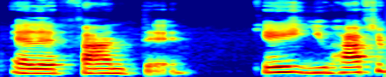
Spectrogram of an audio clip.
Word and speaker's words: elefante: e or an A so Elefante so what's not going to be elephante or I don't know okay it's Elefante okay so it's always that same sound we're not going to change the last word to like an A so like elephante no Elefante okay you have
